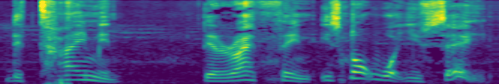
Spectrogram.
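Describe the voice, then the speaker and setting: The guest comedian, a Nigerian man with Yoruba as his first language, tells stories with lively emphasis in a podcast interview. Here his voice sounds fairly high and husky, and he goes a little slowly.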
